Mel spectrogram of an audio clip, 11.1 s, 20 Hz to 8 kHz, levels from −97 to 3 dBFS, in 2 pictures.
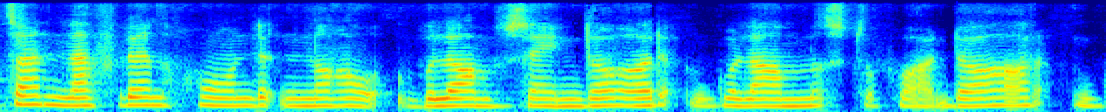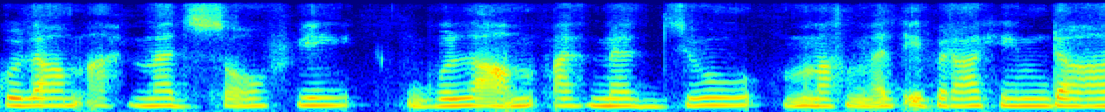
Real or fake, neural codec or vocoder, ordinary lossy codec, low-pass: fake; codec, 16 kHz in and 24 kHz out, 0.8 kbps, FocalCodec, streaming, 65536 codes; AAC, 32 kbps; 7.2 kHz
